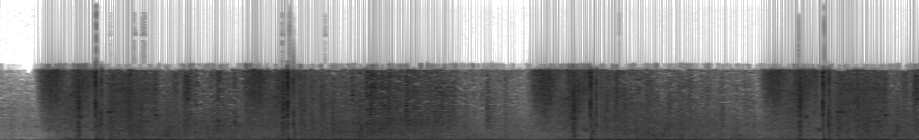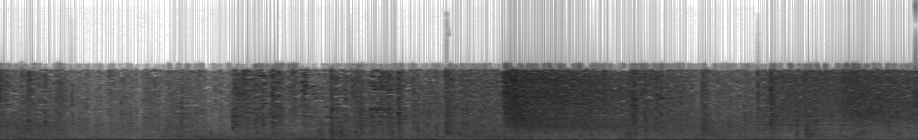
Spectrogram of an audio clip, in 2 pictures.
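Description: Hogwarts Legacy combat: a Confringo fire spell bursts amid a run of booming explosions and clanking magical impacts, loud and dense throughout with no speech.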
